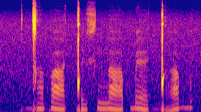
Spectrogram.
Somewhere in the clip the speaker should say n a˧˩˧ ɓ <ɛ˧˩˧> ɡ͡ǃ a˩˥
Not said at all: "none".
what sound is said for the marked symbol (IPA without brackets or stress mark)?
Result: ɛ˧˩˧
